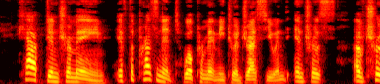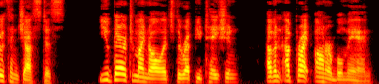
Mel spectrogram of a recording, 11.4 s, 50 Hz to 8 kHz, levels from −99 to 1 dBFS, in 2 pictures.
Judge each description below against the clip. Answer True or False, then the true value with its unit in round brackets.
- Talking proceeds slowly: False (160 wpm)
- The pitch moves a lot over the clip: True (7.0 semitones)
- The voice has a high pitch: False (140 Hz)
